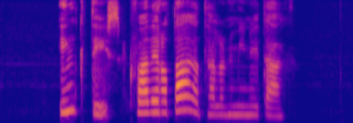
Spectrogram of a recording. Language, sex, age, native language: Icelandic, female, 30-39, Icelandic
